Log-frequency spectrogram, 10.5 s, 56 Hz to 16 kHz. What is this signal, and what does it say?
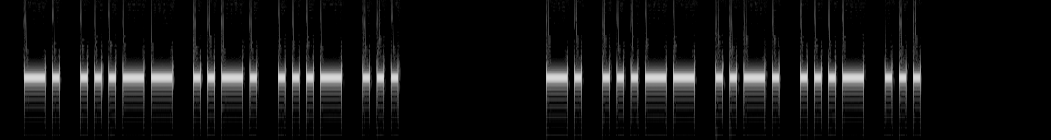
Morse code, heard as a keyed tone, about 17 wpm, 700 Hz. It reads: N3FVS N3FVS
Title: USA Call Signs - 5 Characters - Repeated 2x - 17wpm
